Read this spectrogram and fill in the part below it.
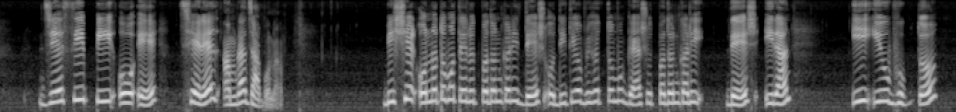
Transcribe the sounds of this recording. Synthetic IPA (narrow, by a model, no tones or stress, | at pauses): d͡ʑesipioʔe | t͡ɕʰeɾeamɾad͡ʑabo̰na̰ | biʃːeɾʔonːot̪ɔmot̪elut̪̚pad̪onkaɾid̪eʃod̪it̪iobɾiɦot̪ːɔmoɡɾɛʃut̪̚pad̪onkaɾi | d̪eʃiɾan | iubʱukt̪o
